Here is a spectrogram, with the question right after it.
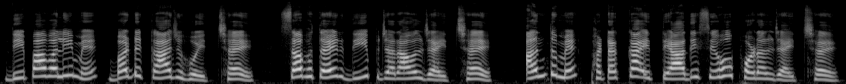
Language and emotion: Maithili, neutral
